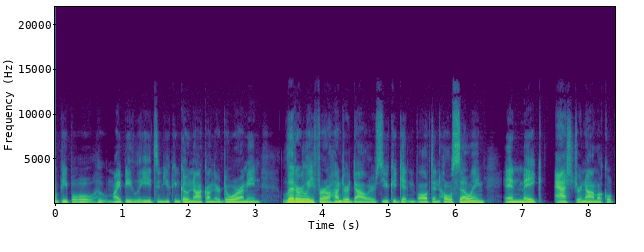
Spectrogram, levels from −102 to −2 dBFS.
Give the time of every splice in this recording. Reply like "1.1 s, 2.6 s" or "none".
none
